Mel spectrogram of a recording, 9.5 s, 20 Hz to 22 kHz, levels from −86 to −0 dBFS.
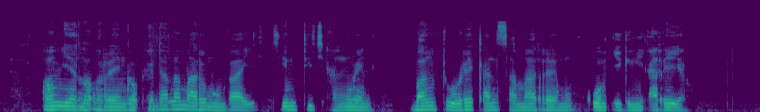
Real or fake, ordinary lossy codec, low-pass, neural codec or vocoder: fake; none; 9.9 kHz; codec, 44.1 kHz, 3.4 kbps, Pupu-Codec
